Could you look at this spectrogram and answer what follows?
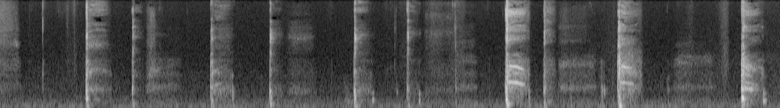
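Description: Scattered single soft coughs and throat-clearing sounds, roughly a dozen over fifteen seconds, at irregular intervals in a quiet room.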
